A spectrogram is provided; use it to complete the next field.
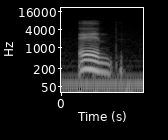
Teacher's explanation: and 끝에 있는 드는 거의 소리가 안 나죠. 앞에 나온 a만 크게 소리 나죠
